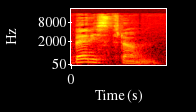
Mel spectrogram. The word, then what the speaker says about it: Bergström: Et vraiment à la suédoise, ça devrait dire Bergström. parce que le G est un G doux qui se prononce comme un I.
